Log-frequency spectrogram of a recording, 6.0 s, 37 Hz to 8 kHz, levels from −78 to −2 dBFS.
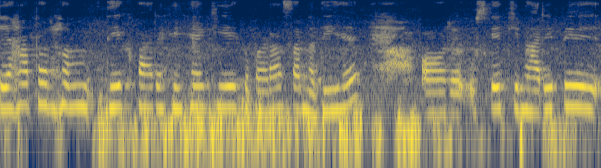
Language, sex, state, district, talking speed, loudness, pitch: Hindi, female, Bihar, Vaishali, 180 wpm, -13 LUFS, 245 Hz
